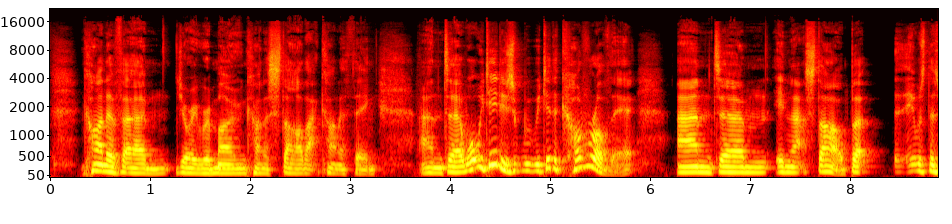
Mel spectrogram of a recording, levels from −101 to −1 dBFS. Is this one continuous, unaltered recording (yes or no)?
yes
